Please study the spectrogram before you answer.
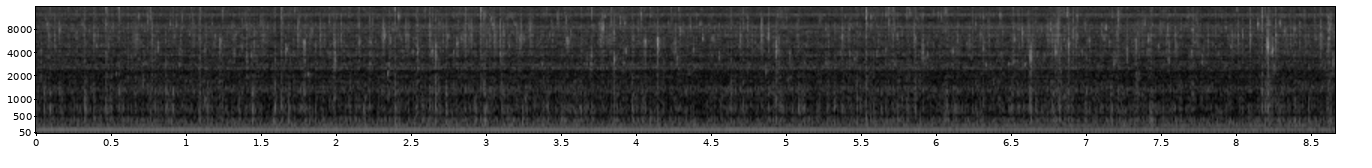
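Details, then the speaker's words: Dishwasher after water inlet valve replacement, water turned on and cycle started: a steady rush of water into the plastic base with a low even hum, no sputter or hammering and no drips, a normal fill. "you can hear water coming into the bottom of the unit because it's plastic"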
